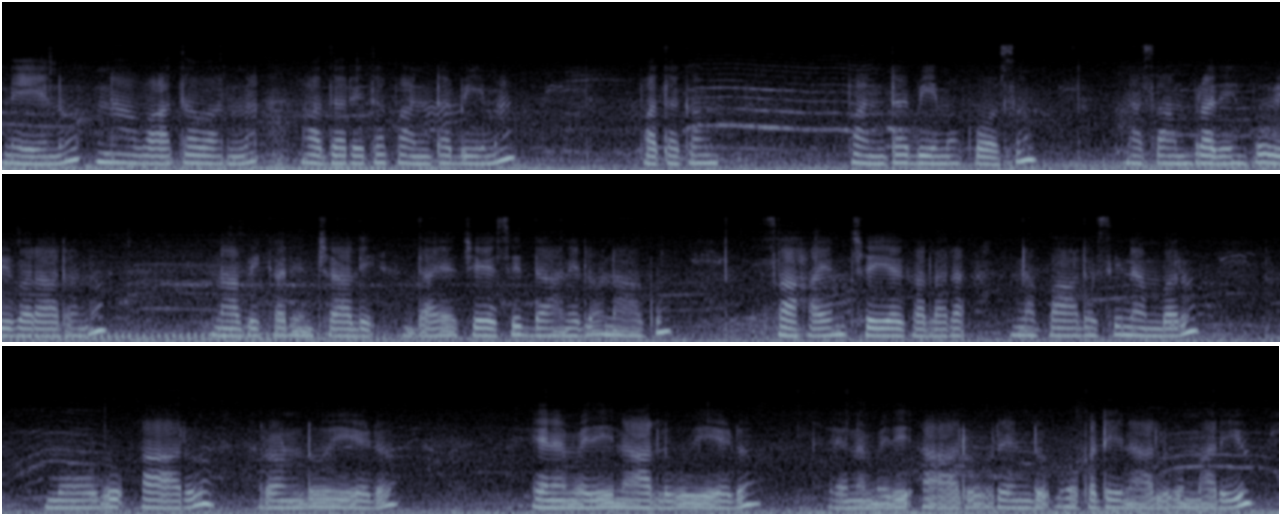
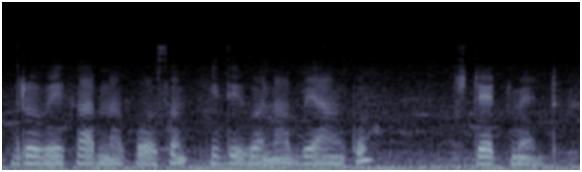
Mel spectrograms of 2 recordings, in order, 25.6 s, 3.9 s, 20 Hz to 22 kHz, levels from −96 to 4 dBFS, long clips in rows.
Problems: constant background noise, low volume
